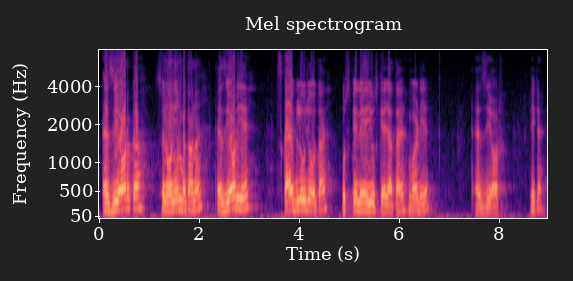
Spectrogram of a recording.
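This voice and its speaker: A man's voice: fairly high pitch, warm tone, smooth, muffled recording. A man going through exam questions in a Hindi-lesson, explaining each answer and checking in often. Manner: explanatory, frequent "theek hai" check-ins, reads questions slowly. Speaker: exam prep teacher.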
